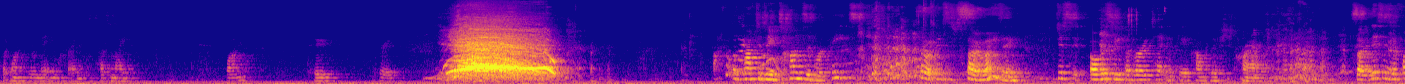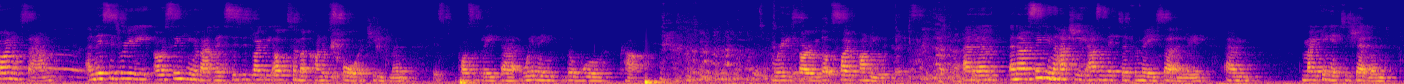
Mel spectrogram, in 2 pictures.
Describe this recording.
For Shetland Wool Week this year, I decided that I needed to launch a new sound piece. The piece is called Knitting Pundits, and involves myself and my wondrous comrade Louise Scollay (AKA Knit British) commentating on the technical skillz of knitters in the manner of football pundits. We wrote out a script which included a lot of word play around foot-work (football) and sock construction (knitting) and also involving superb puns involving substitutions (as in when you run out of yarn) and so on. We read out our entertaining script and then explained that to really bring the concept alive, we needed some sounds from the audience - the sense of an engaged stadium of knitters, following the play with rapt attention. To collect their responses and to create this soundscape, I read out scenarios in knitting which I then correlated to football. An offside situation; a knitting foul; a goal; winning the match; and making it to the wool cup.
